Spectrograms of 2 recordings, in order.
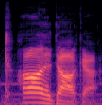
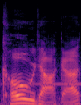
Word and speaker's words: Kadaka: like a riddle um it was it was kadaka not kodaka stupid yeah sure man that's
